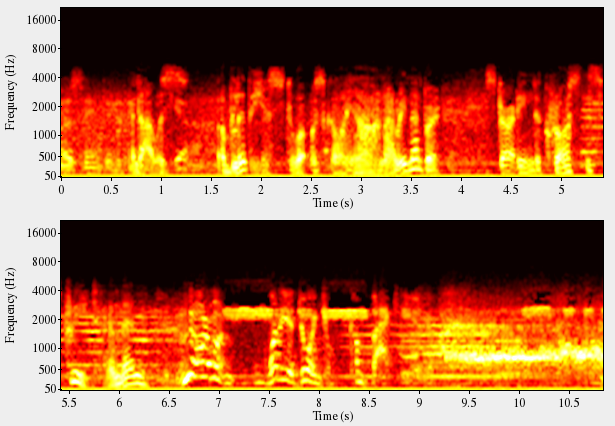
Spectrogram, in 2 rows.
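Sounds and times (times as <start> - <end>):
speech: 0.1 - 10.8
car brakes screeching and tires skidding in slush and snow: 5.7 - 10.8.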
